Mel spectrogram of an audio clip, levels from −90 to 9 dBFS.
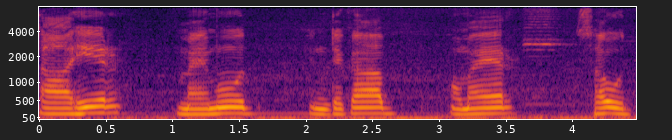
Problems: none marked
